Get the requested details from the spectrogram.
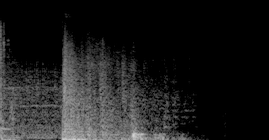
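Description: A man talks into a nearby microphone with animation.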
